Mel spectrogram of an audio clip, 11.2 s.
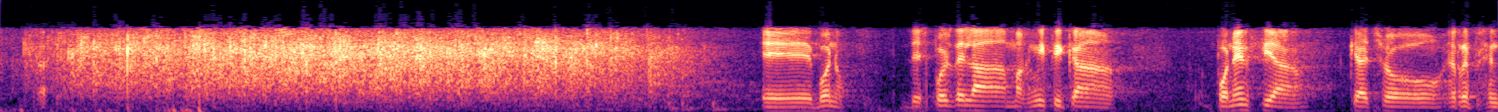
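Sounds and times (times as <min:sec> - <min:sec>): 
audience applause: 0:00.0 - 0:05.5
speech: 0:05.7 - 0:08.5, 0:09.1 - 0:11.2.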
